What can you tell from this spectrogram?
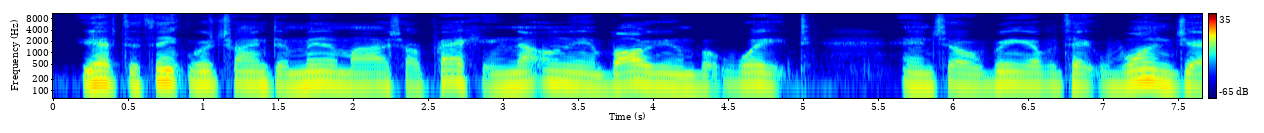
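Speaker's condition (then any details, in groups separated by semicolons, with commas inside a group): ALS; bulbar-upper onset, tongue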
